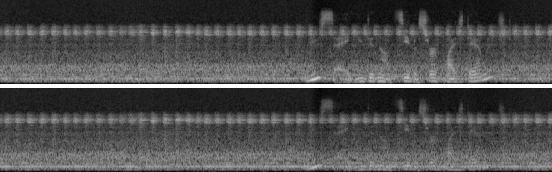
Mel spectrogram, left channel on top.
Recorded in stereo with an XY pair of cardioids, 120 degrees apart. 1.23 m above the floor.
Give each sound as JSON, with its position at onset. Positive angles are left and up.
{"t": 0.0, "sound": "an insect", "azimuth_deg": 5, "distance_m": 3.0}
{"t": 3.0, "sound": "a woman speaking", "azimuth_deg": 40, "distance_m": 1.4}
